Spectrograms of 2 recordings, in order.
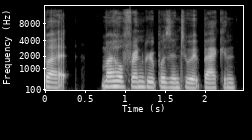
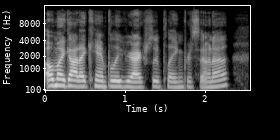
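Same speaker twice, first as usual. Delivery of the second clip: ordinary talk, nothing marked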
